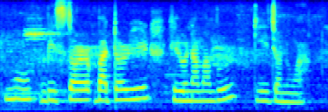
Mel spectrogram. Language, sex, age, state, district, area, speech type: Assamese, female, 18-30, Assam, Tinsukia, urban, read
